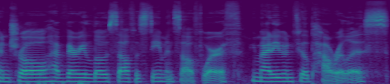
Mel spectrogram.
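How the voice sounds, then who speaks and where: A woman is speaking. The recording is very clean with a silent background. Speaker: wellness podcast host. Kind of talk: solo educational talk. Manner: calm, soothing.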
